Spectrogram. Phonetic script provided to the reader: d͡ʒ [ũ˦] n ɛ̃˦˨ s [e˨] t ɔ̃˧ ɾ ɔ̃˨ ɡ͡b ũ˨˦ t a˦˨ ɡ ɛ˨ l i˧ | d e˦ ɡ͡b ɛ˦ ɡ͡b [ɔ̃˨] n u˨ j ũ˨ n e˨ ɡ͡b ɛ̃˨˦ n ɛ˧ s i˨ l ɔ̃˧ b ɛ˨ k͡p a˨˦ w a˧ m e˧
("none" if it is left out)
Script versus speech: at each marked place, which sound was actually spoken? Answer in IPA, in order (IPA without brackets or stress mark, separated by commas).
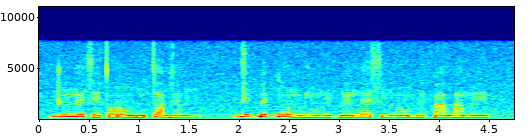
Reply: ũ˦, e˨, ɔ̃˦˨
